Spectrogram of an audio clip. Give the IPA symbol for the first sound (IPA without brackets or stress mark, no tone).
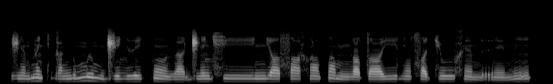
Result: ʒ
